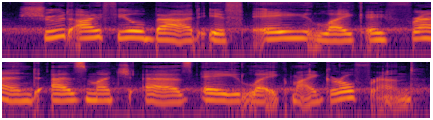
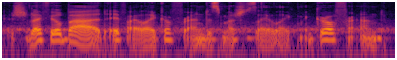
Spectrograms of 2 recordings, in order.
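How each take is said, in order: First: Slow, puzzled word-by-word read; slow literal reading. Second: Said in the usual way. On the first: Shown as a demonstration. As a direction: read the typo exactly as written. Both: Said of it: "I'm assuming this person meant to say".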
